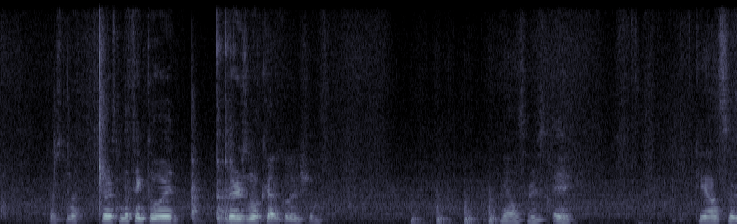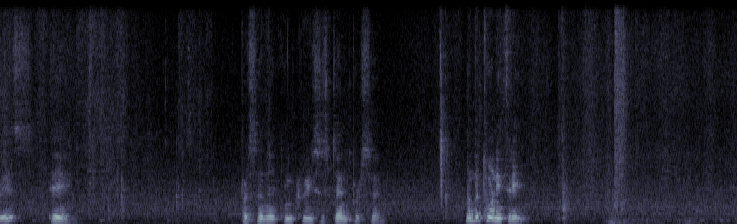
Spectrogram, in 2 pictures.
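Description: A middle-aged man speaks clearly and steadily, close by, in short bursts.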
